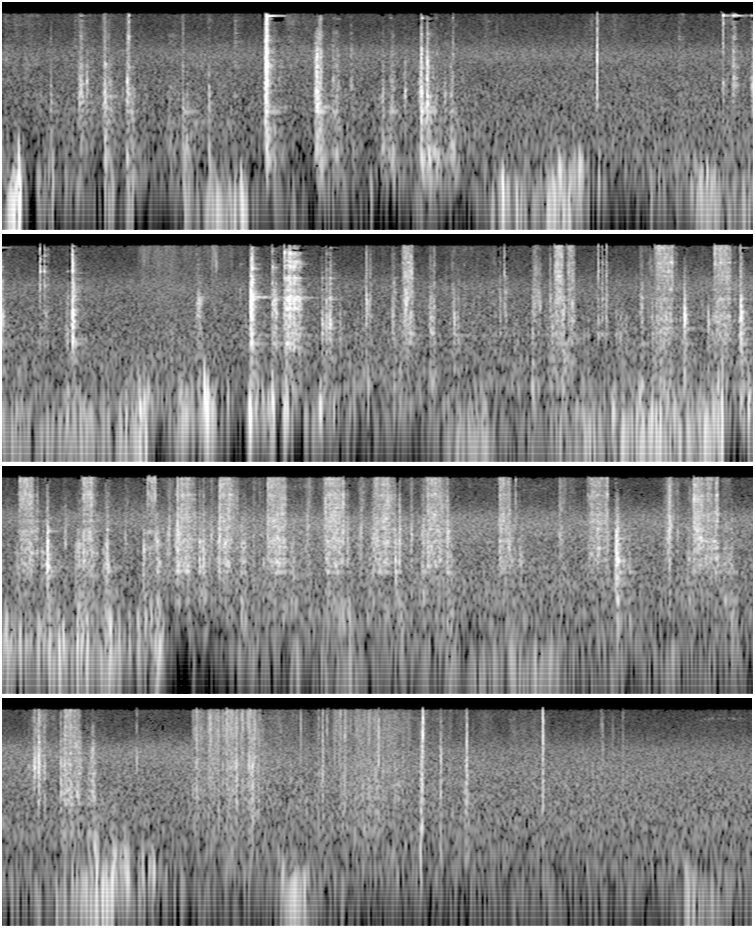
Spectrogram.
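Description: Socket ratchet wrench clicking in quick runs as bolts on a steel trailer-tongue bracket are worked, mixed with sharp metallic clinks of tools and hardware.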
